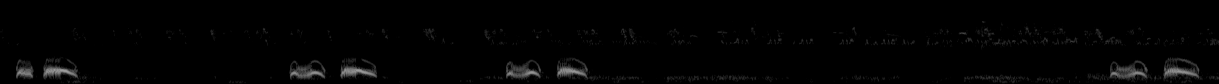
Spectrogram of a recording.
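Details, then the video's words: Male Spotted dove from Indonesia, a pesom-style calling voice used as a lure: paired low, arched coos in four bursts, spaced about two to five seconds apart, over faint high chirping of other birds and a soft low rumble. "suara panggilan Tekukur pesom Cocok untuk pancingan"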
